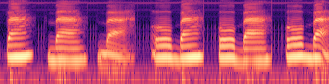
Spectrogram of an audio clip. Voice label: yoruba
